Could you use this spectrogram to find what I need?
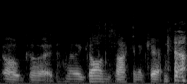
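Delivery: ordinary delivery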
